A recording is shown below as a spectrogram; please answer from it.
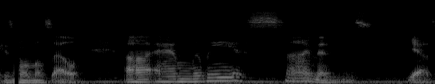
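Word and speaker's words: Lili Simmons: who looks nothing like his normal self, and Lily Simons.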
